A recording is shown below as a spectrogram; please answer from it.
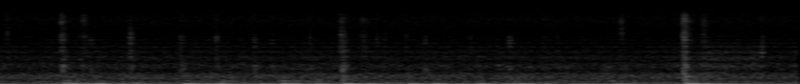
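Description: Computer keyboard being typed on at an uneven pace, a string of light key clicks as a command is entered.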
